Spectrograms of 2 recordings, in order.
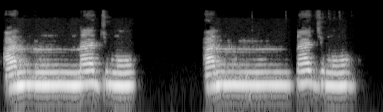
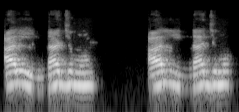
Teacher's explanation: लेकिन लाम को नहीं पढ़ा जा रहा, बल्कि डायरेक्ट हमजा को नून से मिलाया जा रहा है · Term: लाम का इदगाम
